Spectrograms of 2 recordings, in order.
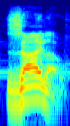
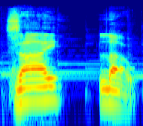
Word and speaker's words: xylo: the correct pronunciation for this word is Xylo Xylo Zai low Xylo is not a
